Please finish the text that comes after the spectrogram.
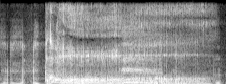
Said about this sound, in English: Outer space explosion.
